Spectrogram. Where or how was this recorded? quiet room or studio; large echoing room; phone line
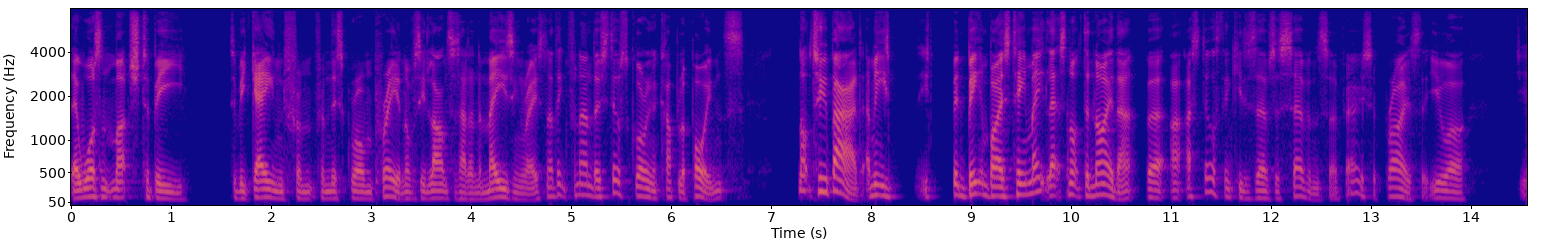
quiet room or studio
